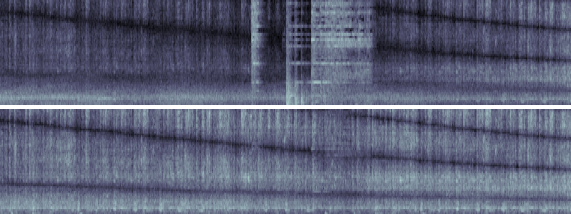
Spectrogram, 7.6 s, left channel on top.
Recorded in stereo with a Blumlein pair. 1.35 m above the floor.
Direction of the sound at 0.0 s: 60° right.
